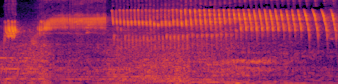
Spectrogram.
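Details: Yellow canary training song: after brief high notes, a long rapid rolling trill of tiny repeated pulses builds and slows into distinct falling notes.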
